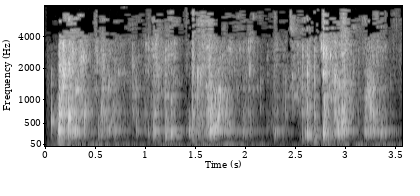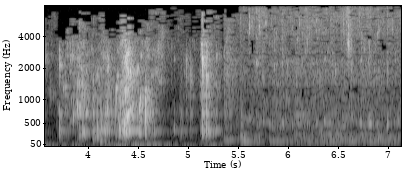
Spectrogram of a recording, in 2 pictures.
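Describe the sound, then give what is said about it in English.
Water gurgles and rushes as a bathtub drains after being cleared with a plunger, surging in repeated pulses before settling into a softer, steadier flow. “Yes, it is working. The tub is draining now.”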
